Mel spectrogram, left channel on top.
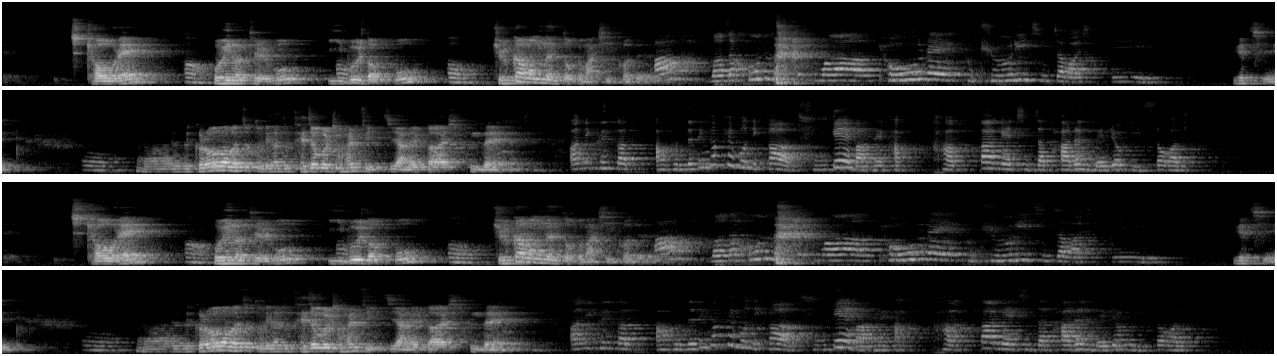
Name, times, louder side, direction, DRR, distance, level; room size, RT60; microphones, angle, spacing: voice 1, 0.7-1.4 2.1-3.0 3.3-4.2 4.9-6.6 7.7-8.0 12.3-12.8 14.1-17.8, left 1 dB, 15° left, 0 dB, 0.4 m, -22 dB
voice 2, 1.8-2.1 3.3-3.6 4.5-4.9 6.5-7.8 8.1-11.6 13.5-13.9 17.0-17.1 17.5-17.9 18.4-21.8 22.0-24.6, left 3 dB, 85° left, 3 dB, 0.7 m, -32 dB
3.8 x 3.7 x 3.5 m, 0.89 s
head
